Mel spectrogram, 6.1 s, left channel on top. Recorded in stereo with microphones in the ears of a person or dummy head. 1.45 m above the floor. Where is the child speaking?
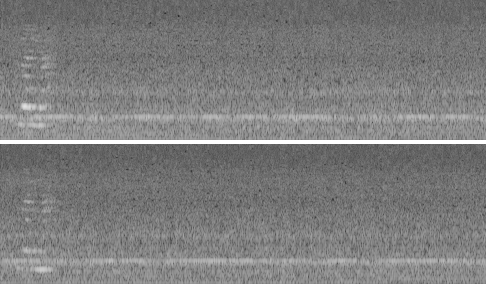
40° left (ahead or behind), 4.5 m.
